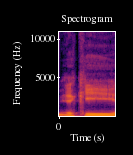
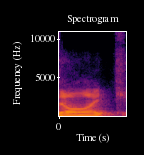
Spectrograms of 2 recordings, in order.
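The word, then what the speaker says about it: Icke: Yeah, I think it's a lot of people call him Icky and Ike and Yeah. Nobody knows how to pronounce his name, but his name Yeah. So his name his name's Ike.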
